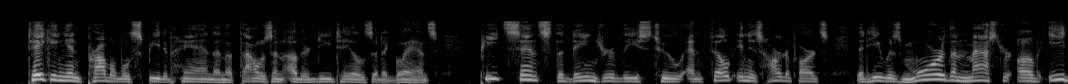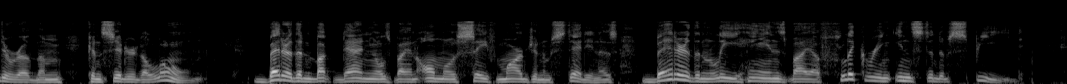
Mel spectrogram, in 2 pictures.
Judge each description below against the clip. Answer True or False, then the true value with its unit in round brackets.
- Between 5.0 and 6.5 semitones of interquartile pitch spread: True (5.5 semitones)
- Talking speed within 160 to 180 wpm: True (170 wpm)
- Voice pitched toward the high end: False (135 Hz)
